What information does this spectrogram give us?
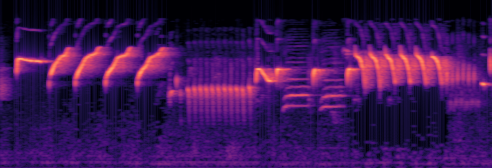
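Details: A male pet Fife Fancy canary sings his heart out: a loud, varied song of rising whistled notes in quick series, a buzzy rattling trill, then bright rapid chirps.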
